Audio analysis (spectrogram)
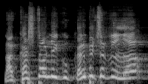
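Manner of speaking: high-pitched mock complaint; mock prayer shouting. Preacher mimics someone shouting troubles at God, high mock yell. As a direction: yell it high, as though God were deaf. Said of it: "అరుపులే అరుపులు, కేకలే కేకలు".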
